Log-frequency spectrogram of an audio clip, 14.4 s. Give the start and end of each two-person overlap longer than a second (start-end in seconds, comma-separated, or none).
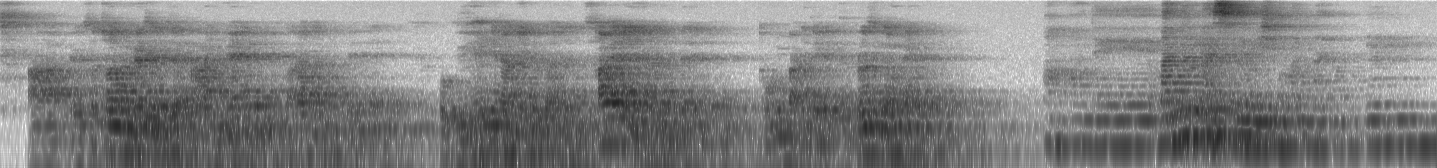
none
